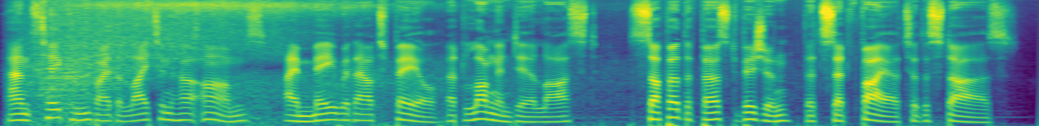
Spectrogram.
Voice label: speech dramatic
